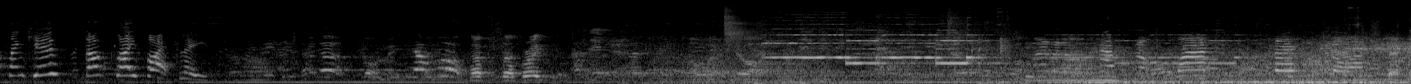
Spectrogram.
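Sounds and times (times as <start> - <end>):
people talking and calling out: 0.0 - 14.0
speech: 1.9 - 8.0, 12.8 - 14.0
prison fire alarm sounding: 7.6 - 13.2.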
